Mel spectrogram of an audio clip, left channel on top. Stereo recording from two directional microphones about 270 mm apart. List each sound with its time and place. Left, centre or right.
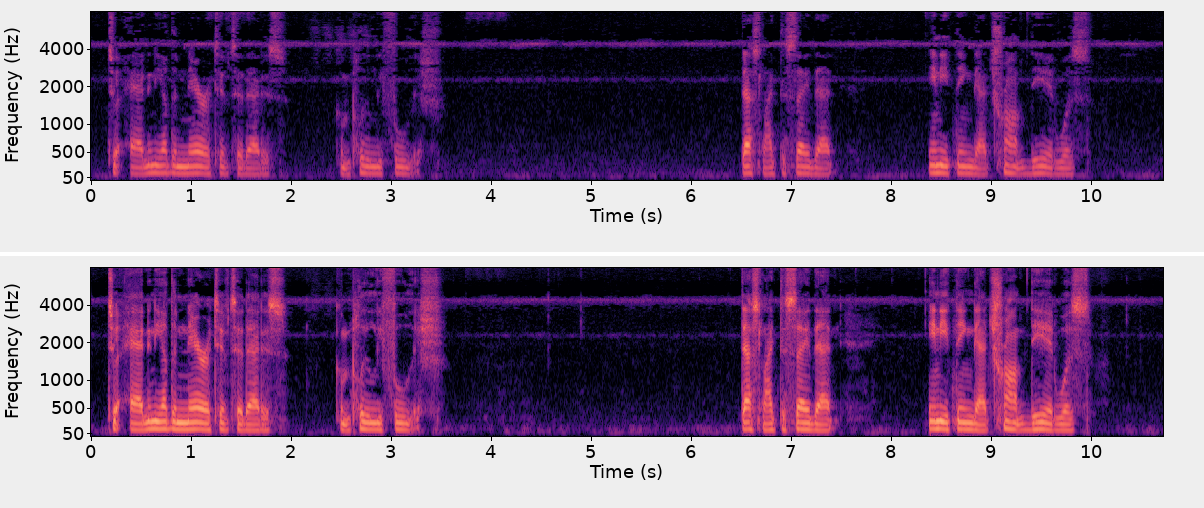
0.1 s speech: right
6.4 s speech: right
